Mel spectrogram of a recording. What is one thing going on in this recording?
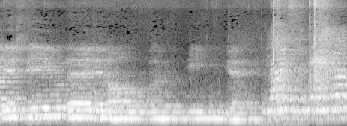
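Adult voices sing slowly together.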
